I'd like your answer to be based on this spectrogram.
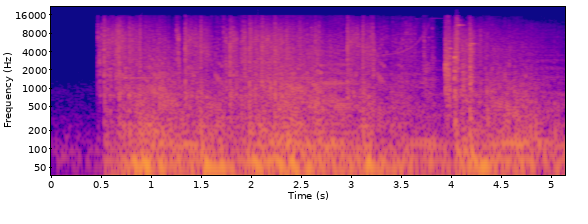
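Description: Laser gun fire hitting a shield in Dune Awakening, a continuous crackling, sputtering stream of shots that starts abruptly after a brief quiet moment and stays loud, with a sharp burst near the end.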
